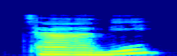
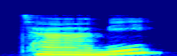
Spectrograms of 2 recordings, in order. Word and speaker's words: 잠이: 잠이 se prononce en réalité comme 잠이, 잠이.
